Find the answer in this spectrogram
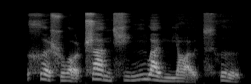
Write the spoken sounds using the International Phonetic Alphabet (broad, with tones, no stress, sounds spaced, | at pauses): x ɤ˥˩ ʂ w ɔ̰˨˩ ʈ͡ʂ a˥˩ n ɕ i˧˥ ŋ n̪ w a˧ ɪ̯ m j ɑ̰˨˩ ʊ̯ t͡sʰ ɹ̩˥˩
